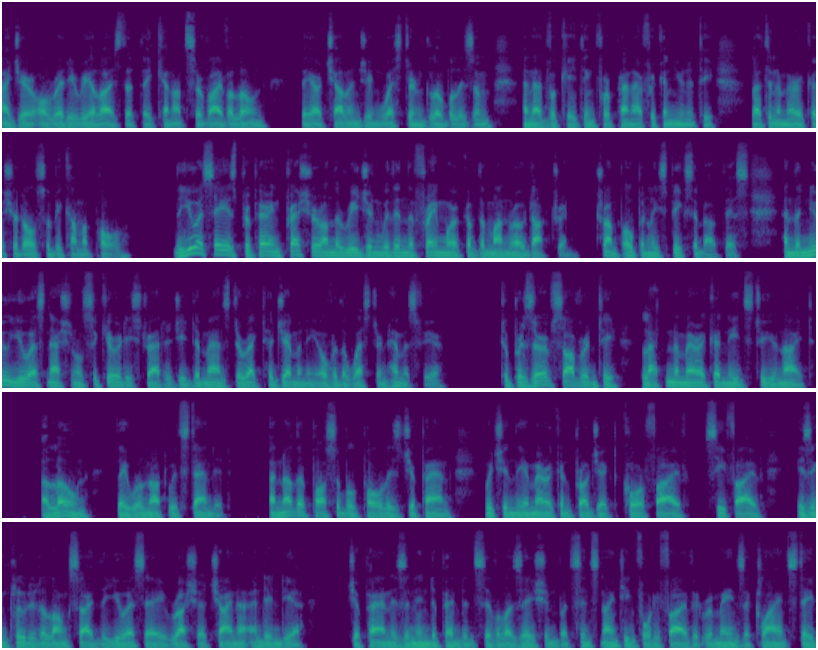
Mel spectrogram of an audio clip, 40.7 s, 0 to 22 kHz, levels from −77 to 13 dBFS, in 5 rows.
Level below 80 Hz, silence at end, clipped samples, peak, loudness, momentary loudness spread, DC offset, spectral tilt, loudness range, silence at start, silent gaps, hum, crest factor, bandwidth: -40 dBFS; 0 s; under 0.1%; -10 dBFS; -27 LUFS; 7 LU; under 0.1%; -5.5 dB/octave; 3 LU; 0 s; 9.61-9.68 s; none; 16 dB; 16 kHz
